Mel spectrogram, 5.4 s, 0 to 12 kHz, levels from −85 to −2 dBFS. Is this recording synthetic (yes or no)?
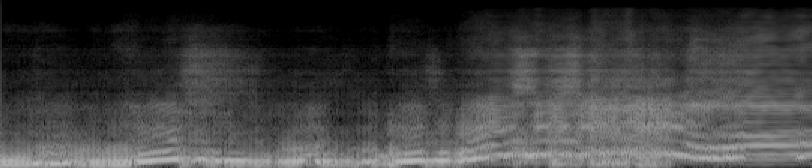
yes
